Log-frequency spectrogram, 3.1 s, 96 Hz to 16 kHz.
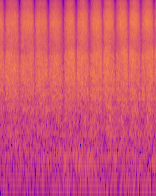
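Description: A 1969 Mustang fender is block sanded by hand with a piece of 180-grit sandpaper, giving loud, close, rhythmic scratchy strokes in an even back-and-forth pattern of about ten passes, with no voices.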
